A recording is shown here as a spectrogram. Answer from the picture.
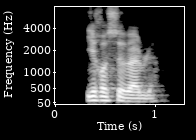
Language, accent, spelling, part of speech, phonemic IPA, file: French, France, irrecevable, adjective, /i.ʁə.sə.vabl/, LL-Q150 (fra)-irrecevable.wav
- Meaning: inadmissible, unacceptable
